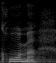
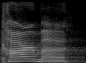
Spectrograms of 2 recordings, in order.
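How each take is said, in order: First: The first vowel is rounded, New Orleans style. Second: The first vowel is open and unrounded, Midwestern style.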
